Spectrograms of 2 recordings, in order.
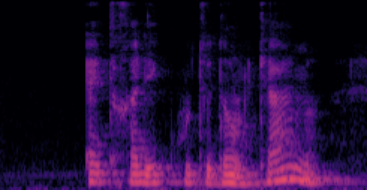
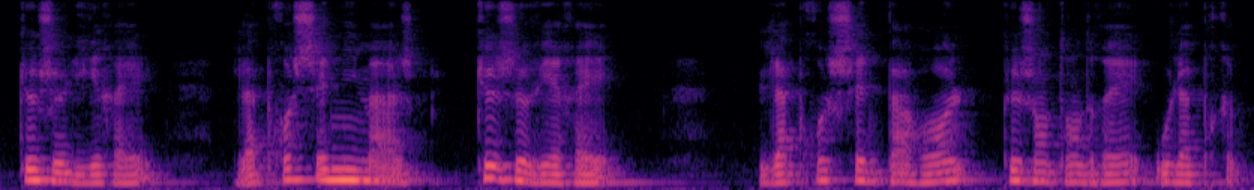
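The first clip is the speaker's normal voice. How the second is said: reads the oracle card's message aloud, a little louder and measured; reading a card; 2 semitones higher, 5 dB louder than usual. Acted. Reading her oracle card's message aloud to viewers, gently solemn. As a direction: read the card text as an affirmation.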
